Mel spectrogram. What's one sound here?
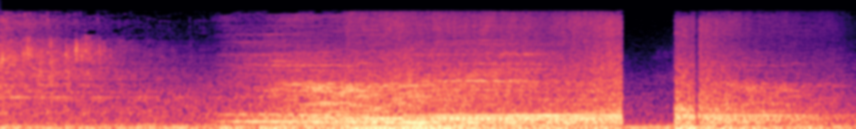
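A swirling magical rush rises and swells, then cuts off.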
